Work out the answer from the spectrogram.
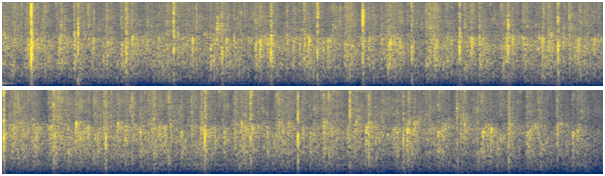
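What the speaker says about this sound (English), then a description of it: "how about a Daemen round of applause for the senator?" Sustained audience applause for a senator at a college grant announcement event at Daemen, dense steady clapping throughout at moderate level, with no voices standing out.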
